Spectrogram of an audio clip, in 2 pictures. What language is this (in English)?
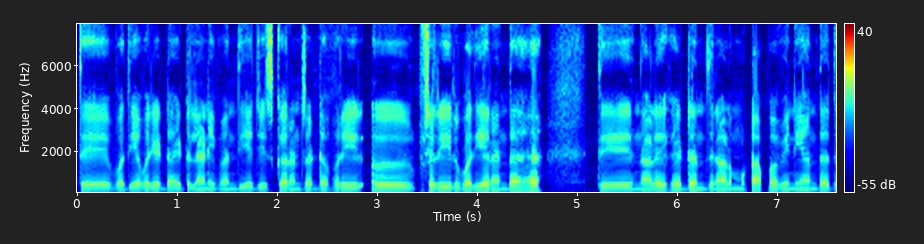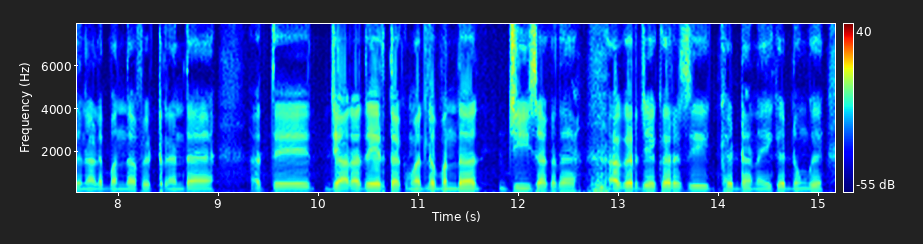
Punjabi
